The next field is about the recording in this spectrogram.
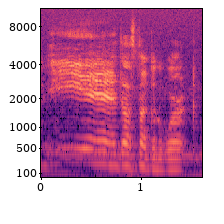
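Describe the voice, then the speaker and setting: A woman giving casual let's play commentary, with teasing asides at the game. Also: medium pitch. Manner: teasing asides, often laughing. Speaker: video game streamer. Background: game music.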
